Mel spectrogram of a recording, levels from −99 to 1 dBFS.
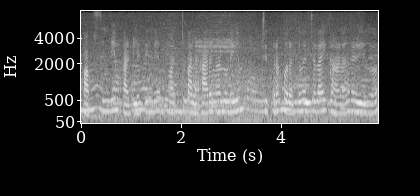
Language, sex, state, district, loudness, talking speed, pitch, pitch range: Malayalam, female, Kerala, Kasaragod, -16 LUFS, 90 wpm, 235 Hz, 220-245 Hz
